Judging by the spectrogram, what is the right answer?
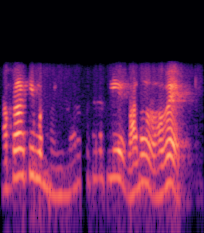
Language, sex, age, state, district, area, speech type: Bengali, male, 30-45, West Bengal, Purulia, rural, conversation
